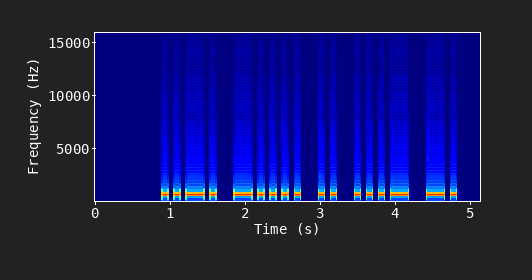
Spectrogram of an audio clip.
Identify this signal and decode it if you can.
Morse code, heard as a keyed tone, about 16 wpm, 700 Hz. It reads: F6IVN
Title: DXCC-100 Call Signs - 5 Characters - Repeated 3x - 15wpm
